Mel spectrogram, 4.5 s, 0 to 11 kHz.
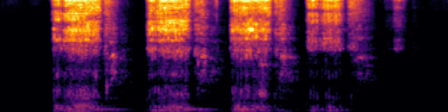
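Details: Reverse sneezing in a 21-month-old, 30 kg Labrador cross mixed with golden retriever and Weimaraner pointer: four long, loud snorting inhalations, broadband and harsh, each about a second, coming in quick succession and fading toward the end.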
